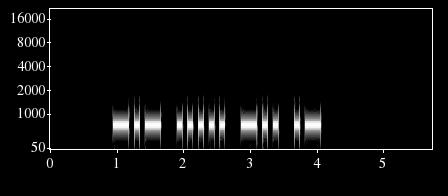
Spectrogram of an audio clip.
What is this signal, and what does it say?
Morse code, heard as a keyed tone, about 15 wpm, 700 Hz. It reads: K5DA
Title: USA Call Signs - 4 Characters - Repeated 2x - 15wpm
